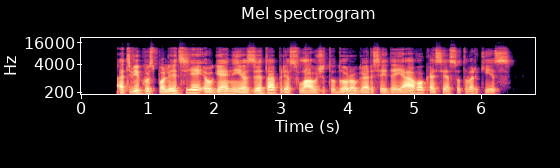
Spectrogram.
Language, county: Lithuanian, Klaipėda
